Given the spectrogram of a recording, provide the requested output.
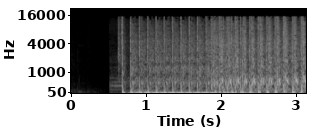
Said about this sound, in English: The sound of Ukrainian air defense units fighting an increased wave of drones as Russia intensifies its assault ahead of a meeting with the United States.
